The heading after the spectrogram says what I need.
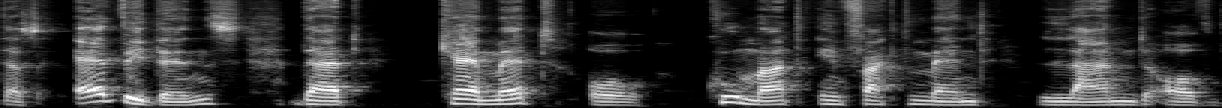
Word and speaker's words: Kemet: So if we really want to be precise, then the correct and most likely pronunciation in ancient Egyptian, specifically in classical Egyptian, is Kumat, Kumatu, nominative, Kumata, accusative, and Kumati, oblique genitive.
